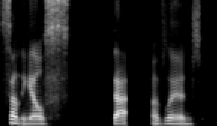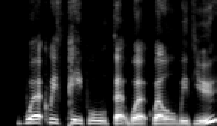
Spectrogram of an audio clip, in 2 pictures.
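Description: Recorded very cleanly against a silent background, with a dry, close sound and no echo, a woman speaks very slowly in an Australian accent, fairly low-pitched with ordinary pitch variation and long, frequent pauses. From regional Victoria, Australia. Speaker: pilates trainer and studio owner. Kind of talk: interview.

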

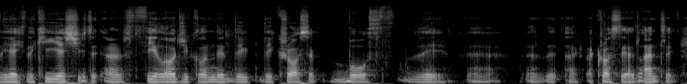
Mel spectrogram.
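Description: A man speaks at a fairly slow pace with a Scottish accent. His pitch sits in the medium range. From Scotland. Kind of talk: interview conversation. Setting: studio.

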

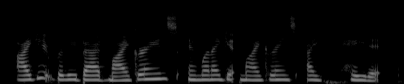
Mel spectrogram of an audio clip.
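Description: An unremarkable speaking voice at a moderate pace, dry and close with no echo. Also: woman. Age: under 21 (young). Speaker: podcast co-host. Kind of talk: casual chat.

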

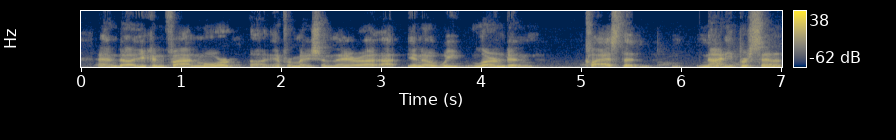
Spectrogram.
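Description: Speaking at a fairly slow pace, a man talks in a North Carolina accent. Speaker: graduate and civics teacher. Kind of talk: panel discussion. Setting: video call.

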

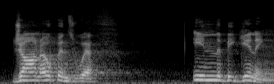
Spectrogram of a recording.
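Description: Audible room echo surrounds a man's high voice. He speaks at a moderate pace. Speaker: preacher. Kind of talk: sermon.

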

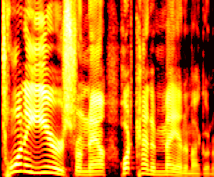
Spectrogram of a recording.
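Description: A man speaks in a raised, projected voice with a bright, sharp tone. The recording is very clean with a silent background, and the sound is dry and close with no echo. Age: 40s. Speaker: evangelist preacher. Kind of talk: sermon. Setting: church with live congregation. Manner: animated.

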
